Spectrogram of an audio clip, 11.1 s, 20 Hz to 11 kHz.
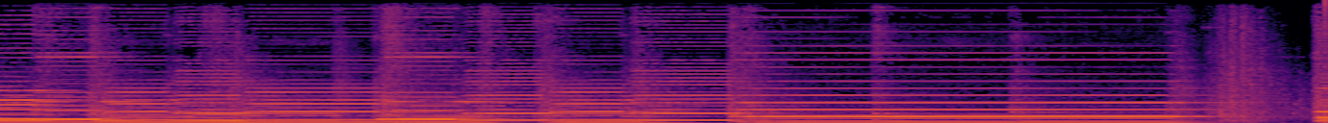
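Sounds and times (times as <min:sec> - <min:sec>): pipe organ chord: 0:00.0 - 0:10.2.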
